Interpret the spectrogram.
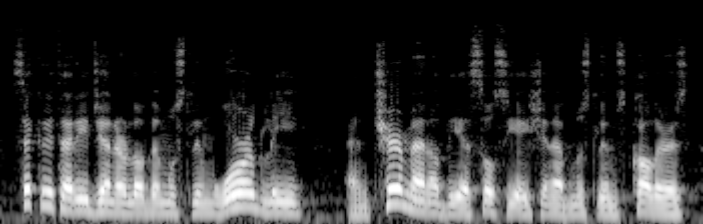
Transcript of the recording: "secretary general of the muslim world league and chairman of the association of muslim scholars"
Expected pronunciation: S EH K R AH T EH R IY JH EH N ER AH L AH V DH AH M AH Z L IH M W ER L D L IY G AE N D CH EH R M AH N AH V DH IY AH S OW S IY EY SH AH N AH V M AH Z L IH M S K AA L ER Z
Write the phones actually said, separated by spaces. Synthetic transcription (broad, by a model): S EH K R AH T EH R IY JH EH N ER AH L AH V DH AH M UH S L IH M W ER L D L IY G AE N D CH EH R M AH N AH V DH IY AH S OW S IY EY SH AH N AH V M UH S L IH M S K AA L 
